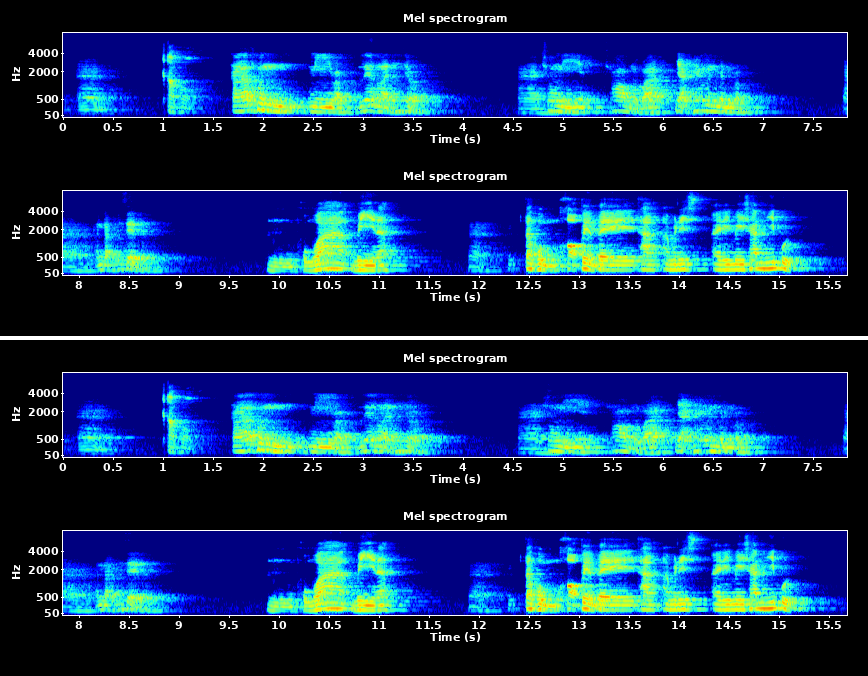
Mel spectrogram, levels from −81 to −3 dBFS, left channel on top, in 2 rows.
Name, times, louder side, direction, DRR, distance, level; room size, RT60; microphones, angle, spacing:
voice 1, 1.7-3.6 4.5-6.8 7.8-8.7 11.9-12.1, left 1 dB, 70° left, 1 dB, 2.7 m, -34 dB
voice 2, 9.9-11.2 12.5-15.1, equal, 5° right, 8 dB, 0.8 m, -28 dB
14.0 x 8.4 x 4.5 m, 0.86 s
head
